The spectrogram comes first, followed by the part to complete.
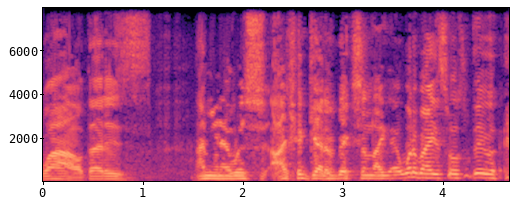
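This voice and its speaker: The delivery is fairly quick, with lively intonation and very even loudness. Noticeable background noise runs underneath. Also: man, fairly high pitch for a man. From western Canada. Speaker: podcast host. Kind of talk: casual chat.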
